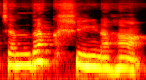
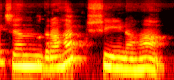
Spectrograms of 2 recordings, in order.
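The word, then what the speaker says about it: चन्द्रः क्षीणः: You can't pronounce it as chandrakshinaha. You have to say chandraha kshinaha.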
